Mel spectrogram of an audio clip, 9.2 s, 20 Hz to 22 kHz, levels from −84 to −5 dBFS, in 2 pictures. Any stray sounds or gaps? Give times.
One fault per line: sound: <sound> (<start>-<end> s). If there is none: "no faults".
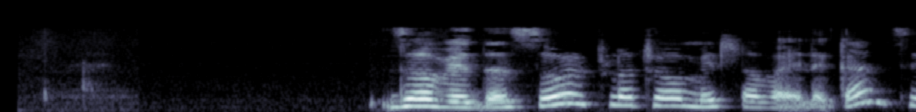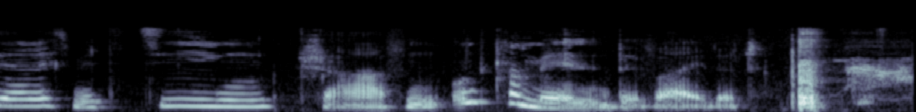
no faults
